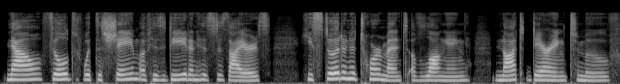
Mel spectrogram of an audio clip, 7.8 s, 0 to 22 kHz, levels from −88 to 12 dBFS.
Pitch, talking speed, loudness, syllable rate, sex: 215 Hz, 170 wpm, -18 LUFS, 4.1 syllables/s, female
